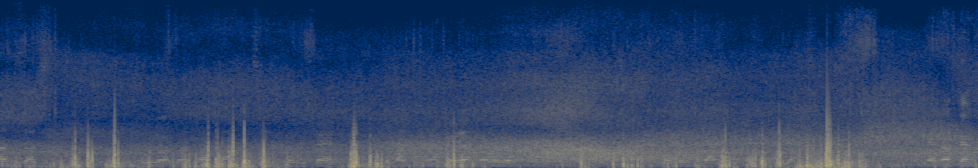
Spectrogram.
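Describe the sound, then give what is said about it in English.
Water surges through more than one arch of a thick-built bridge, in rain, in a steady, broad rushing roar, with irregular louder splashes and swells breaking through and faint indistinct voices underneath. “Yeah, because that's not just one arch that's surging through listening to that.”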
